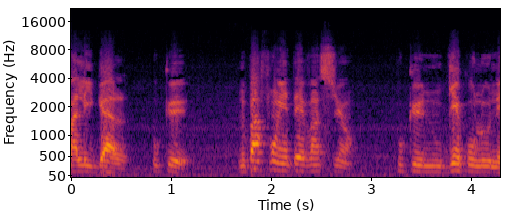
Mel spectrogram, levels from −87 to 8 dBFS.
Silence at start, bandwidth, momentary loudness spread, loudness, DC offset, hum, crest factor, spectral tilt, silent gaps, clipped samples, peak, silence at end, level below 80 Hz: 0 s; 13 kHz; 18 LU; -24 LUFS; under 0.1%; none; 16 dB; -3 dB/octave; none; under 0.1%; -8 dBFS; 0 s; -56 dBFS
